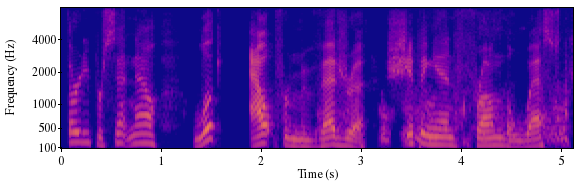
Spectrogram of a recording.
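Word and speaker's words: Mourvèdre: The number two for you non-wine snobs is pronounced Muvedra.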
